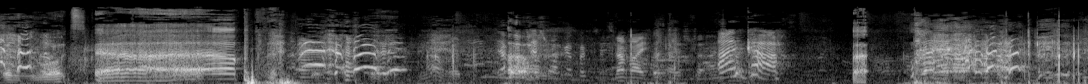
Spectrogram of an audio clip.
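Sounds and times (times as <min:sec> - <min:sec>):
laughter: 0:00.0 - 0:00.7, 0:02.6 - 0:05.5, 0:09.0 - 0:10.8
speech: 0:00.1 - 0:01.6
person burping deliberately: 0:01.0 - 0:02.4, 0:08.5 - 0:08.7.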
